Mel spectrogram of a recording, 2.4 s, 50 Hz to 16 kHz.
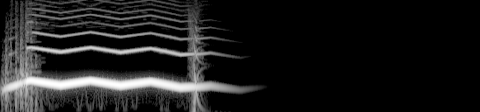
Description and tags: Attack Zound-121
Similar to "Attack Zound-116", but shorter. This sound was created using the Waldorf Attack VSTi within Cubase SX.
electronic, soundeffect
